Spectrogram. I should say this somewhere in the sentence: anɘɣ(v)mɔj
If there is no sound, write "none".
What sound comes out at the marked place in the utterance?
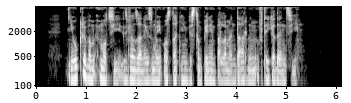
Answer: z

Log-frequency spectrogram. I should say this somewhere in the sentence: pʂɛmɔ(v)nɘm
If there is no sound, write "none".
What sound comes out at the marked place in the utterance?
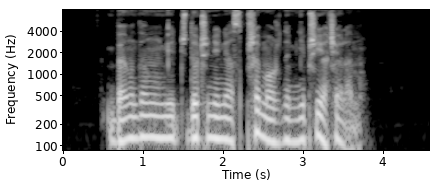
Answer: ʐ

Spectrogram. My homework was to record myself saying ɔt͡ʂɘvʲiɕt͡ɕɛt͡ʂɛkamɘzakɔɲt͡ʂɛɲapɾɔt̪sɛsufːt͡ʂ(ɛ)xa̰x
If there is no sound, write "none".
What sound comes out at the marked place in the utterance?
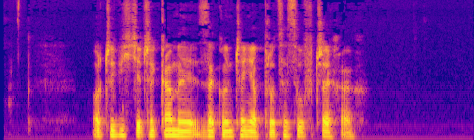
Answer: ɛ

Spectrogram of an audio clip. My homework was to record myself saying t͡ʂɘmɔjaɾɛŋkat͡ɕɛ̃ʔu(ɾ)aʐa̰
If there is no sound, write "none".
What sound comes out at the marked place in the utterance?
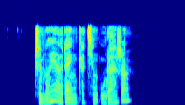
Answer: ɾ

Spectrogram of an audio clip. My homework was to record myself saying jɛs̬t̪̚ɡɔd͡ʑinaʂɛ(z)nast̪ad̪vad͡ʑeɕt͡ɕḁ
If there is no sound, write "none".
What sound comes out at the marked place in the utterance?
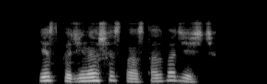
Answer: s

